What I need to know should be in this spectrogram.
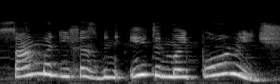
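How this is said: The voice is small, little and wee. "in his little small wee voice"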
